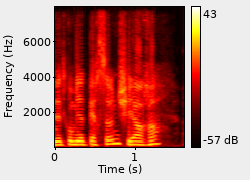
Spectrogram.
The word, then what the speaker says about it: Hara: C'est l'entreprise ARA, ça s'écrit H-A-R-A.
